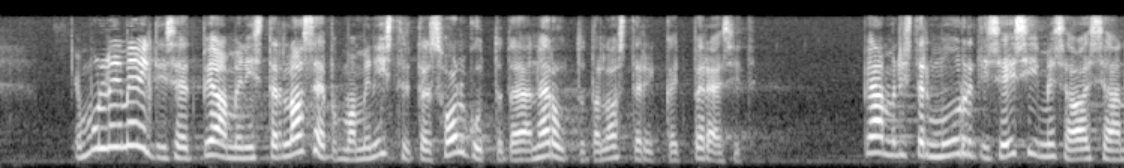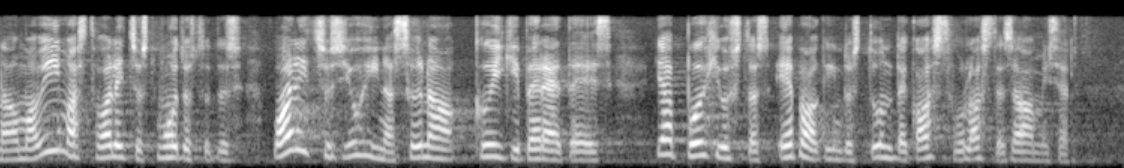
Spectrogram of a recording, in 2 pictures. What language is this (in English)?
Estonian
